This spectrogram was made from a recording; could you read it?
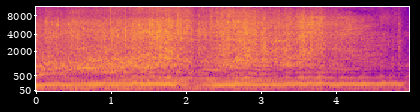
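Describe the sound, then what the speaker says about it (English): A desert race vehicle in an off-road desert race comes in at speed, its engine a loud, steady roar with a sustained low drone that swells briefly and holds close, no talk over it. "Okay, so we can hear Diamond J coming"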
